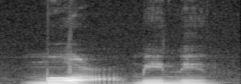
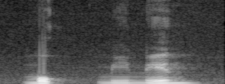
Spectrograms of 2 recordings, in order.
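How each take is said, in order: First: The middle consonant is a deep throat sound. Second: The middle consonant is a k sound. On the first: The speaker calls it right. "kalau menggunakan ain mu'minin" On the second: The speaker calls it wrong. "Kalau pakai kaf mukminin"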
